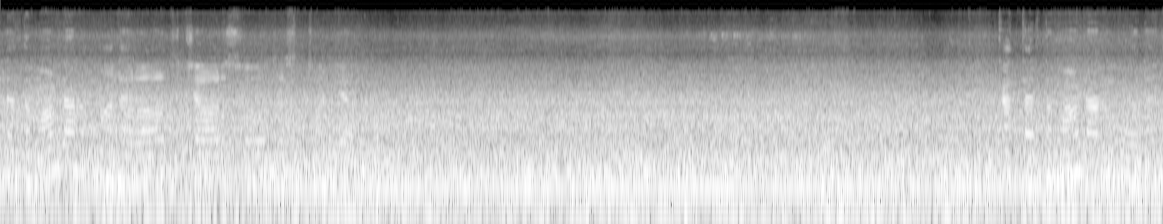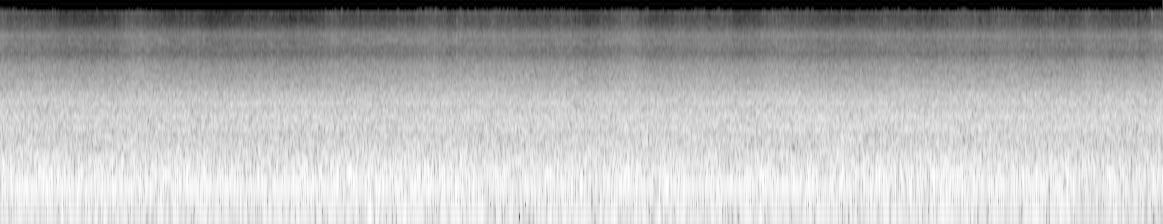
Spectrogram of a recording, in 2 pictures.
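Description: Tyres roll with a steady rumble on the road.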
